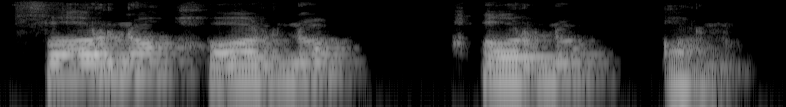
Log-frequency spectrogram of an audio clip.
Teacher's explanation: esa F primero se aspiró en la época para el Castellano medieval sería una aspiración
